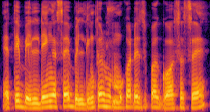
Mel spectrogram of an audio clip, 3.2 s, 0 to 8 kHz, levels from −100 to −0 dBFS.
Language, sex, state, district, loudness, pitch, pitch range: Assamese, male, Assam, Kamrup Metropolitan, -14 LUFS, 140 Hz, 125-155 Hz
